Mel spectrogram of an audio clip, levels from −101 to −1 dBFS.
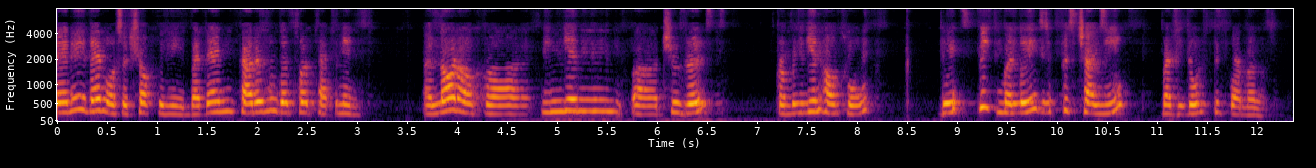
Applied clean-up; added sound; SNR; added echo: neural mask model DeepFilterNet 3.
